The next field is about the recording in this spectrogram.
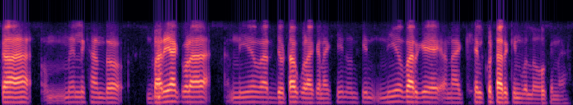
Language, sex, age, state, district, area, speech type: Santali, male, 18-30, Jharkhand, Seraikela Kharsawan, rural, conversation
